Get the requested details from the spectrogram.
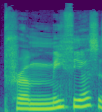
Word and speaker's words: Prometheus: There's Prometheus.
